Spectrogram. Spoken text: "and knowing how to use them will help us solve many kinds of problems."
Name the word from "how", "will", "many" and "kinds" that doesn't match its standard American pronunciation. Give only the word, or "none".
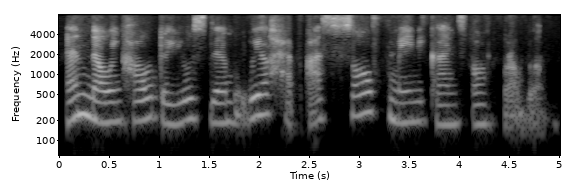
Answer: kinds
